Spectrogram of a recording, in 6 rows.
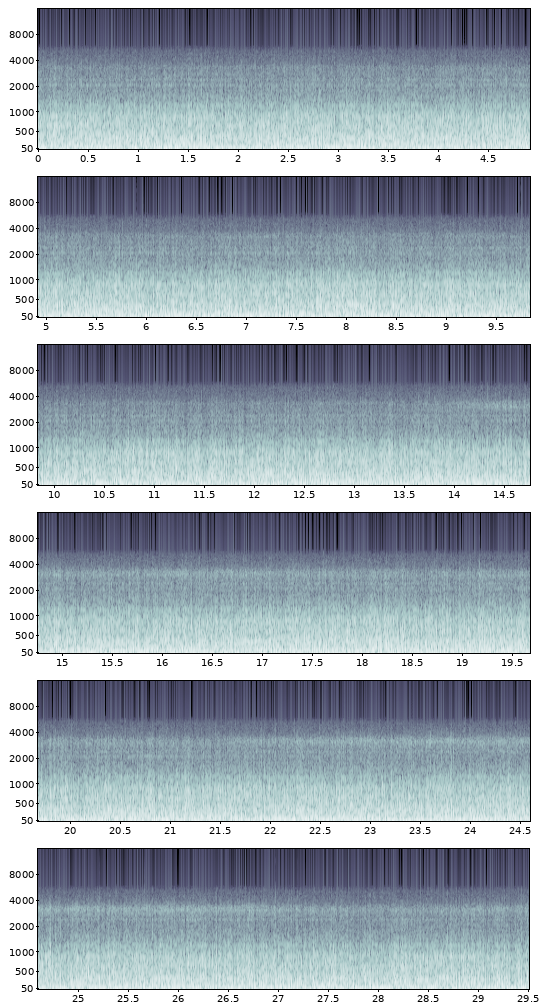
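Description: Steady rumble of an 800 series Shinkansen train running, heard inside the passenger cabin; a faint higher hiss joins about halfway through.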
